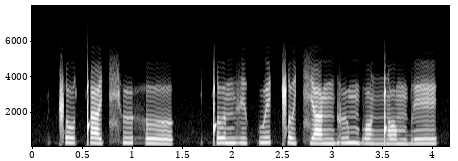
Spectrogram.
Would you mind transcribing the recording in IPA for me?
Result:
ǁ o ǃ a t͡ɕʰ ɯ h ɤ | ǃ ɤ n z i kʷ e ǁ ɤ t͡ɕ a ŋ ɡ ɯ m b ɔ ŋ͡ǃ ɔ m b e

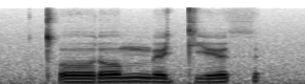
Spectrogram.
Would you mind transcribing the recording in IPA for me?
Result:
tʼ o ɾ o m ø tʲ ø θ

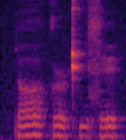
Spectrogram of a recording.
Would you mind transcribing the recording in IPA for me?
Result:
ɾ ʌː k ə˞ ʈʰ i s e

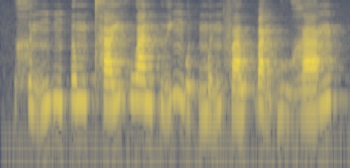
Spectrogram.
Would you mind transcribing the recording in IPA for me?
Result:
x ə̰˧˨ n ŋ ɨ˧ ŋ ʔ ə˧ m t̪ʰ a˨˦ j h w a˧ n ʔ ɨ̰˧˥ j ŋ o˨˩ t̚ m ə̰˧˥ n f a˨˦ w ɓ a̰˧˨ ŋ ɓ ṳ˨˩ ɣ a˨˦ ŋ

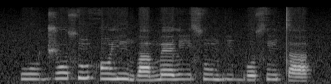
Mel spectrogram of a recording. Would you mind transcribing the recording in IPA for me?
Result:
w u˧ d͡ʒ o˦ s ũ˦ h ɔ̃˦ j ĩ˦˨ b a˨ m ɛ˧ l i˧ s ũ˧ b i˧ b o˨ s ĩ˧ t a˨

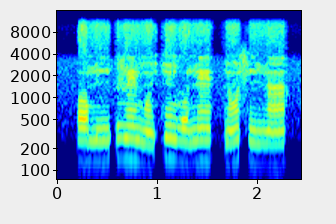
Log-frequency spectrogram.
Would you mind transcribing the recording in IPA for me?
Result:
ɔ˧ m ĩ˧ | v ɛ̃˦ v ɔ̃˨ kʷ ũ˦ ɣ o˧ n ɛ̃˦ | ɾ ɔ̃˨˦ s ĩ˨ ŋ ã˧

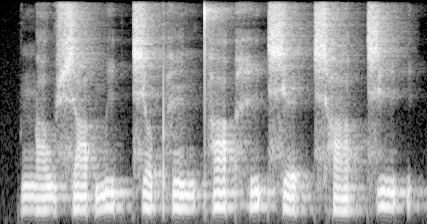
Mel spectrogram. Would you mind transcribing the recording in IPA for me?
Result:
ŋ a˨˩ w ɕ a˨ ʔ m i˦ ʔ t͡ɕ ə˧ pʰ ẽ˧ n t̪ʰ a˦ ʔ h i˦ ʔ ɕ e˨ ʔ t͡ɕʰ a˨ ʔ t͡ɕ i˦ ʔ

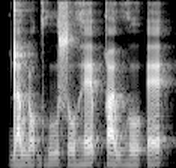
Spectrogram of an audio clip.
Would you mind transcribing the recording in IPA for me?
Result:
ɖ a w ɳ ɔ ɡʱ u s o ɦ ɛ b q ɛ w ɦ o ʔ ɛ

